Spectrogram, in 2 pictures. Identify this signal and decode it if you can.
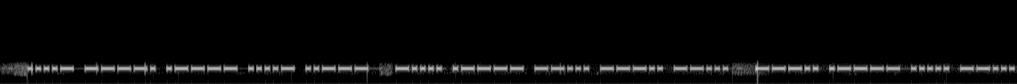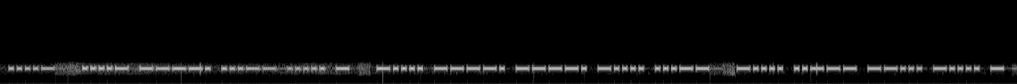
Morse code, heard as a keyed tone, about 29 wpm, 740 Hz, with radio noise. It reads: 49142 61787 81574 4935T 69963 6276T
